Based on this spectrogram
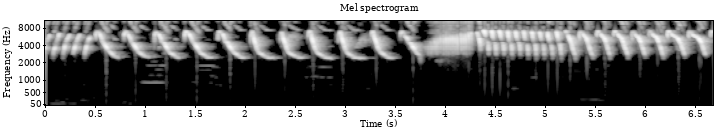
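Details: Canary song played to teach young birds their song: steady series of loud downslurred chirps about three per second, a short buzzy burst, then faster repeated notes.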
